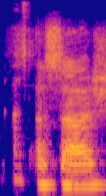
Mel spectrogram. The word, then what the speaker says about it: Asajj: Asajj, yes. Asajj. It's like massage without the M.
